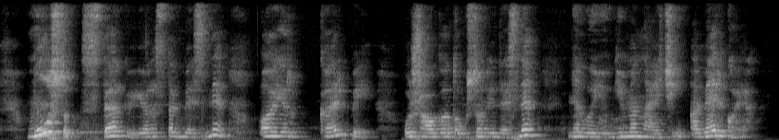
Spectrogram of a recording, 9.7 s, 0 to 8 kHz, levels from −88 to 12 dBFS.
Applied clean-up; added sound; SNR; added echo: neural separator model SepFormer DNS4.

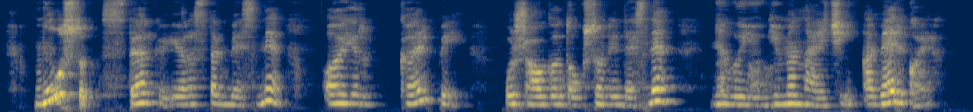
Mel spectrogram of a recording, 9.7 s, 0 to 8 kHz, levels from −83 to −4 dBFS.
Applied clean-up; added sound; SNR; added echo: neural mask model DeepFilterNet 3.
